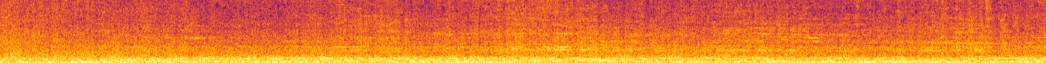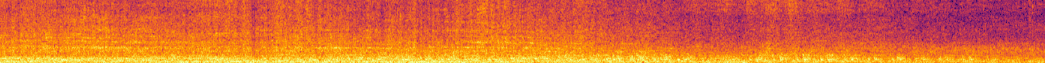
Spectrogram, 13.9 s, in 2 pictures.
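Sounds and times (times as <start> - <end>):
freight train wheels clattering: 0.0 - 13.9.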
